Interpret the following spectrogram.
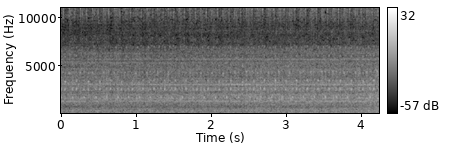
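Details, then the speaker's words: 2002 BMW X5 3.0L AWD, new battery and spark plugs, multiple misfire: idle with loose uneven stumble about three times a second; fuel pressure 44 PSI, owner suspects fuel pump, intake runner motor needs replacing; unconfirmed. "Sounds like a fuel pump, baby. Looks like a fuel pump. Looks like a fuel pump, baby."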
